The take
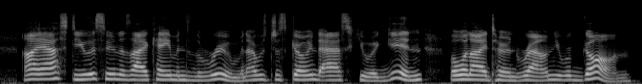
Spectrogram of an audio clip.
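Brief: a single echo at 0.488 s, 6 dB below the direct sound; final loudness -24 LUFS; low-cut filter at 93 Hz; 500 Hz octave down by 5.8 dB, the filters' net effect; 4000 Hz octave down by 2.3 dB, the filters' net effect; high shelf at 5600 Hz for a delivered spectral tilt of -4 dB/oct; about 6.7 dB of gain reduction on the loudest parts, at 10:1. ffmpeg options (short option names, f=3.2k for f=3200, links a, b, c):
-af "highpass=93,equalizer=f=500:t=o:g=-7,equalizer=f=4k:t=o:g=-5,highshelf=f=5.6k:g=6.5,acompressor=threshold=-26dB:ratio=10,aecho=1:1:488:0.501,volume=7dB"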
